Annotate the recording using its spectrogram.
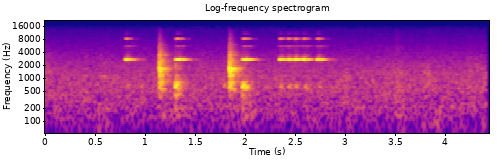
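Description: Wanptek TPS605 bench power supply's front panel beeping as its buttons are pressed to set the current limit: single short high beeps, then several in quick succession near the end, with two sharp clicks in between.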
